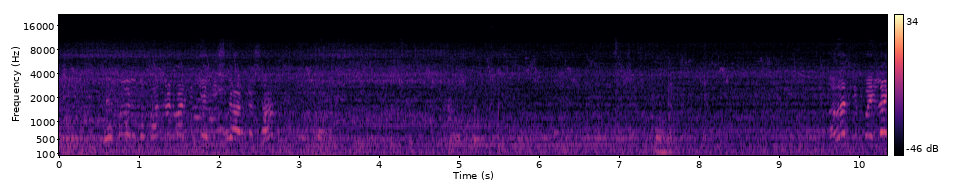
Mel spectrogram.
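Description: Diesel engines of a wheeled excavator and a farm tractor running at a steady idle.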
